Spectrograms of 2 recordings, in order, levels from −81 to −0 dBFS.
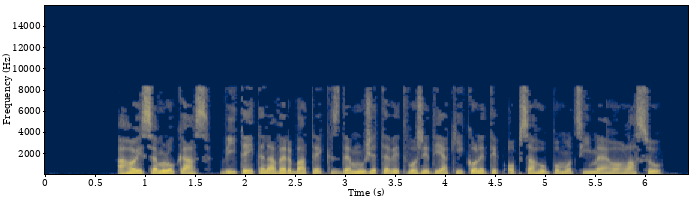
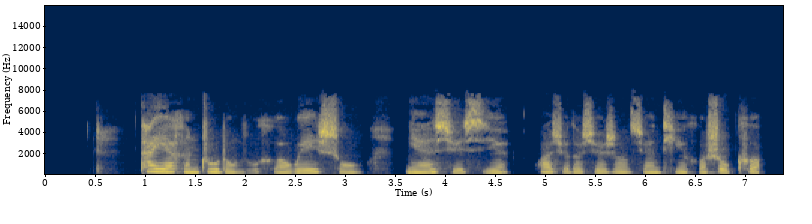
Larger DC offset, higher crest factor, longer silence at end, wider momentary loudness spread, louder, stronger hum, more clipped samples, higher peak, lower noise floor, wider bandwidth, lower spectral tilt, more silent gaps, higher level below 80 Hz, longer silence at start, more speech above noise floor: neither; about the same, 16 dB vs 18 dB; about the same, 0.25 s vs 0.25 s; second, 7 LU vs 14 LU; about the same, -18 LUFS vs -17 LUFS; neither; neither; about the same, -2 dBFS vs 0 dBFS; first, -76 dBFS vs -39 dBFS; about the same, 8.8 kHz vs 8 kHz; first, -6 dB/octave vs -3 dB/octave; neither; first, -46 dBFS vs -62 dBFS; first, 0.75 s vs 0.5 s; first, 59 dB vs 21 dB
